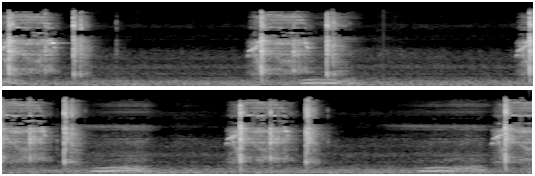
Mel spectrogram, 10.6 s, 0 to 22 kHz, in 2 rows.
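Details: Repeated effortful breaths through an incentive spirometer, each a strong hissing pull with a click, a few seconds apart, 5 weeks after open-heart quadruple bypass surgery; struggling to raise the third ball.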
